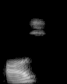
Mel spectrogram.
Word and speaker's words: Oz: So, like, if you pronounce that, it's Oz.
